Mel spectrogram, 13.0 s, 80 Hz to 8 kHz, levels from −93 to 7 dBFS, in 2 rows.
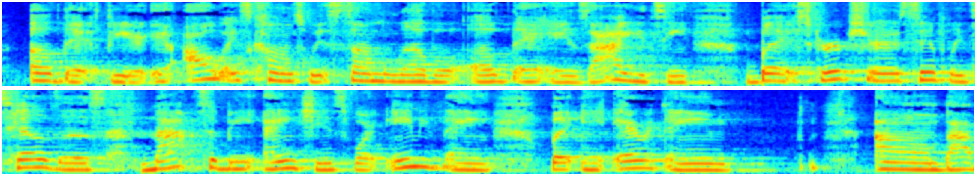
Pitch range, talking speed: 180-220 Hz, 130 wpm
